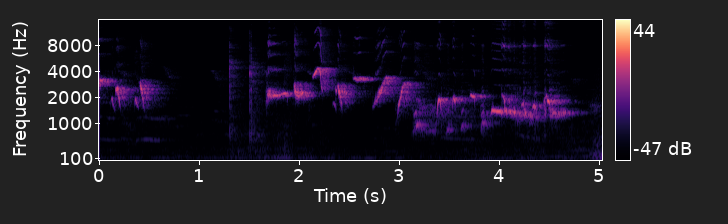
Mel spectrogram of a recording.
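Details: White-rumped shama (murai batu) song meant to stir other birds, kretekan and tembakan style: short notes, a pause, then a dense chattering cascade of slurred, descending notes.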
